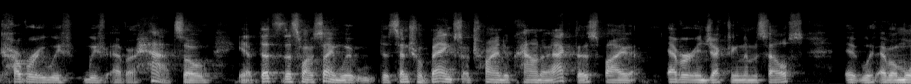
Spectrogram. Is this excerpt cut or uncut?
cut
